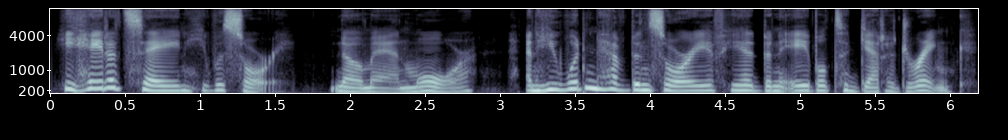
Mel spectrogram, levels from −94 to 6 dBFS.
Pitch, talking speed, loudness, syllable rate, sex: 190 Hz, 235 wpm, -20 LUFS, 5.1 syllables/s, female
